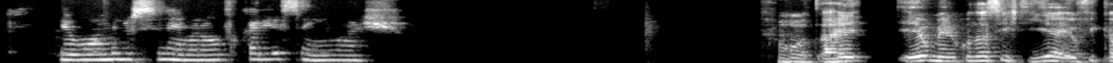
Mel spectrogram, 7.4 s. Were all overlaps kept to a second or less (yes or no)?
yes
